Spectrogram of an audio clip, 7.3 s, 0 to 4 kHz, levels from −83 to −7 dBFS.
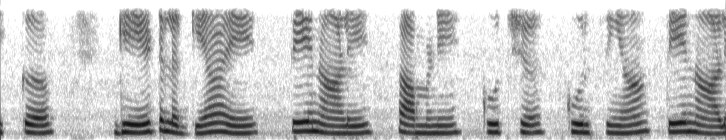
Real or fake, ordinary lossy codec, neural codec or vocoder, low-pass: real; none; none; 3.6 kHz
